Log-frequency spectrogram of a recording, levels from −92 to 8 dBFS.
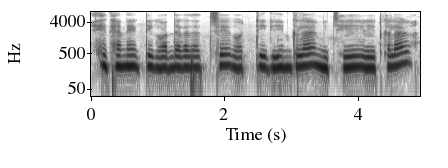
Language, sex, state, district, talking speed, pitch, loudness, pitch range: Bengali, female, West Bengal, Cooch Behar, 145 wpm, 215 Hz, -11 LUFS, 205-230 Hz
